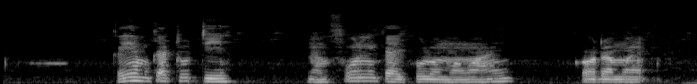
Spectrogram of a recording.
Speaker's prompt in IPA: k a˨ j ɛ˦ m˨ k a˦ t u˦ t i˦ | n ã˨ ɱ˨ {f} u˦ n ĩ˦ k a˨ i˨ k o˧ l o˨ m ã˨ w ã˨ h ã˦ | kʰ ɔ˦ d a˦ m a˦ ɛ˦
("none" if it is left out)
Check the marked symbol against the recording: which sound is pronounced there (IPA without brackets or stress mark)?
f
